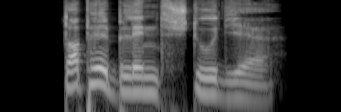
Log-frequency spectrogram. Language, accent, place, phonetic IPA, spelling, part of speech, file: German, Germany, Berlin, [ˈdɔpl̩blɪntˌʃtuːdi̯ə], Doppelblindstudie, noun, De-Doppelblindstudie.ogg
- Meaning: double-blind experiment, double-blinded experiment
